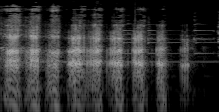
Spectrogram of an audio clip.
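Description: A man's voice laughing in a quick run of 'ha-ha-ha' pulses, about a dozen, that fade toward the end. It is a storyteller voicing a jinn king's mocking laugh, with faint background music under it.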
